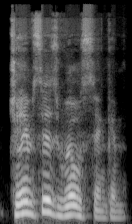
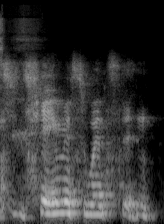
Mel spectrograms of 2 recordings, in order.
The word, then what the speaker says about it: Jameis Winston: You're telling me a guy, James Wilson, I don't know how to say his name. I don't even know how to say this guy's name no more because Jameis Winston.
